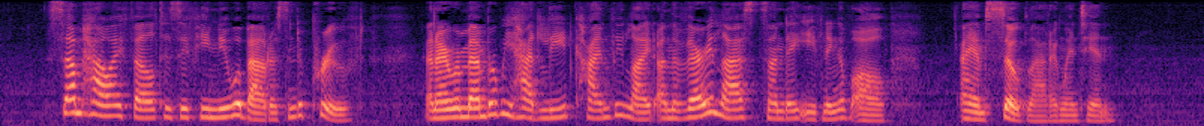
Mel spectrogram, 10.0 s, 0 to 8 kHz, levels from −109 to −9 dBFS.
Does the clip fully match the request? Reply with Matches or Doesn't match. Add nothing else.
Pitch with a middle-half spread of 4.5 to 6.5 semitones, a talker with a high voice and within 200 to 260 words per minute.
Matches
